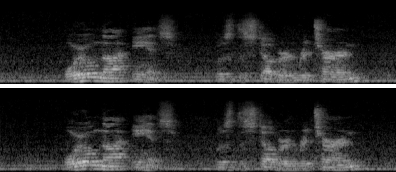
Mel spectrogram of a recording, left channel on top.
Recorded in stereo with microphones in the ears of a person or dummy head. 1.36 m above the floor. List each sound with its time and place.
0.6 s a man speaking: 15° left (ahead or behind), 1.5 m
